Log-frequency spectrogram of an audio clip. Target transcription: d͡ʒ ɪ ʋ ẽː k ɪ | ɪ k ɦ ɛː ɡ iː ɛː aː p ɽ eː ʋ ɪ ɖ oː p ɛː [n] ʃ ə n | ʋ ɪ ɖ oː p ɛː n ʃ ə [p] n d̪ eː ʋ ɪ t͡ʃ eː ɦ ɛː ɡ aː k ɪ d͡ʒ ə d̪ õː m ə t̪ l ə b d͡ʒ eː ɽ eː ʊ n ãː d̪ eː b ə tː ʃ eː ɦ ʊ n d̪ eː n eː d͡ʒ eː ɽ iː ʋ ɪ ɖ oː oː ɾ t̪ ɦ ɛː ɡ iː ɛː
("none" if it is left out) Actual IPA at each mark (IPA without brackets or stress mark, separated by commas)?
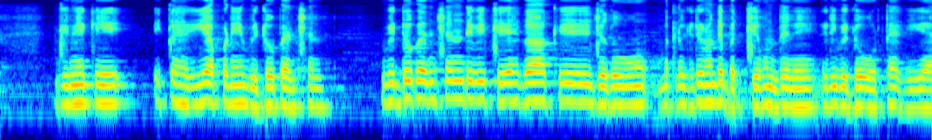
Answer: n, none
